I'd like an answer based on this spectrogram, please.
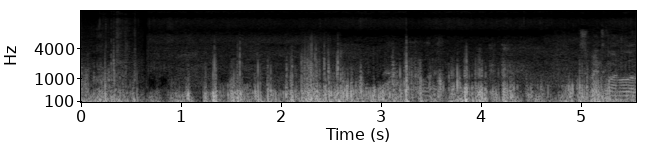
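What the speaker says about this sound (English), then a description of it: "This wind's going a little crazy now." Strong wind gusts buffet the microphone on a closed snowy road after a snowstorm, a steady roaring rush with flutter, while a person talks throughout.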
